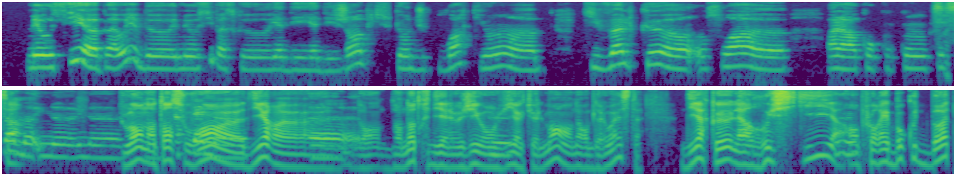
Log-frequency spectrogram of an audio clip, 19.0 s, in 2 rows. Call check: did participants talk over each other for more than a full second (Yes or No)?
Yes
